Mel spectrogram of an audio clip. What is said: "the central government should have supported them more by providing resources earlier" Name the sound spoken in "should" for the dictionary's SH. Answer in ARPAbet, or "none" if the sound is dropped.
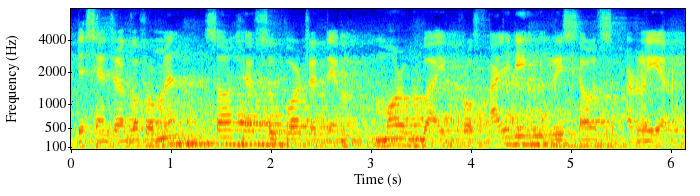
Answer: S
